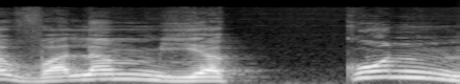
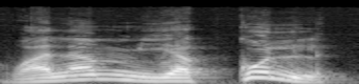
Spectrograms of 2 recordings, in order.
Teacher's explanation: کاف کو ملائیں گے لام کے ساتھ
